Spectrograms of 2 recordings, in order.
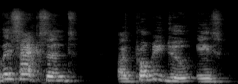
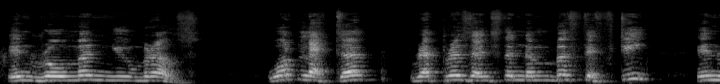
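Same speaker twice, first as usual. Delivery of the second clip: put-on deliberate Maesteg Welsh accent; 2 semitones higher, 3 dB louder than usual. Quizmaster reading question three, in a Maesteg accent. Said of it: "That was an accent coming from my stag".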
